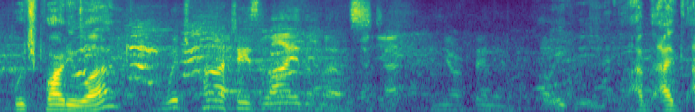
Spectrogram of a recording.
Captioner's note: voiceover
